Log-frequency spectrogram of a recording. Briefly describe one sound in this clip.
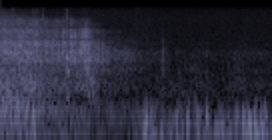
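A bullet smacks into a dirt slope.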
